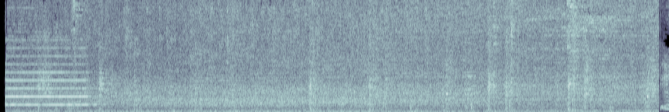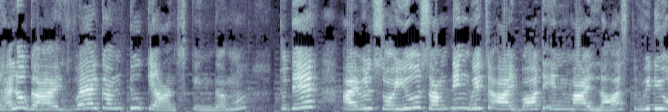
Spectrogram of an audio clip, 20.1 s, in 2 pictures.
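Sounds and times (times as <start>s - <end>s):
train horn: 0.1s - 5.1s
train rumbling on rails: 0.1s - 9.9s
wheels clacking over rail joints: 0.1s - 9.9s.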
